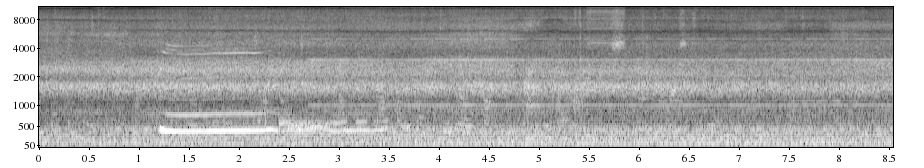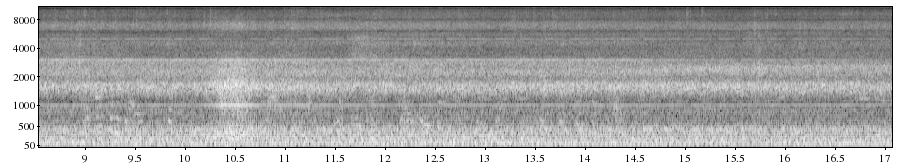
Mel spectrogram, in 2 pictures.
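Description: Passenger airplane landing at Magong Airport on Penghu: a steady, faint engine drone that holds evenly throughout, with a brief swell early on and another near the middle.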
